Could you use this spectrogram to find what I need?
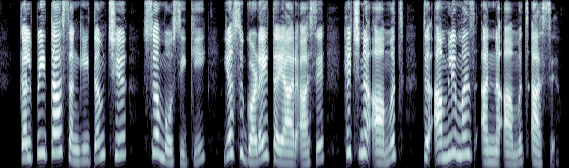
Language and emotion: Kashmiri, neutral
